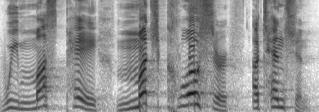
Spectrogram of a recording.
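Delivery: slow, weighted "much closer"; stress on MUCH CLOSER. Shown as a demonstration. Preacher reading a warning to congregation, "much closer" stressed. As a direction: lean hard on "much closer", drawing it out. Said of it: "we put emphasis on the word".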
